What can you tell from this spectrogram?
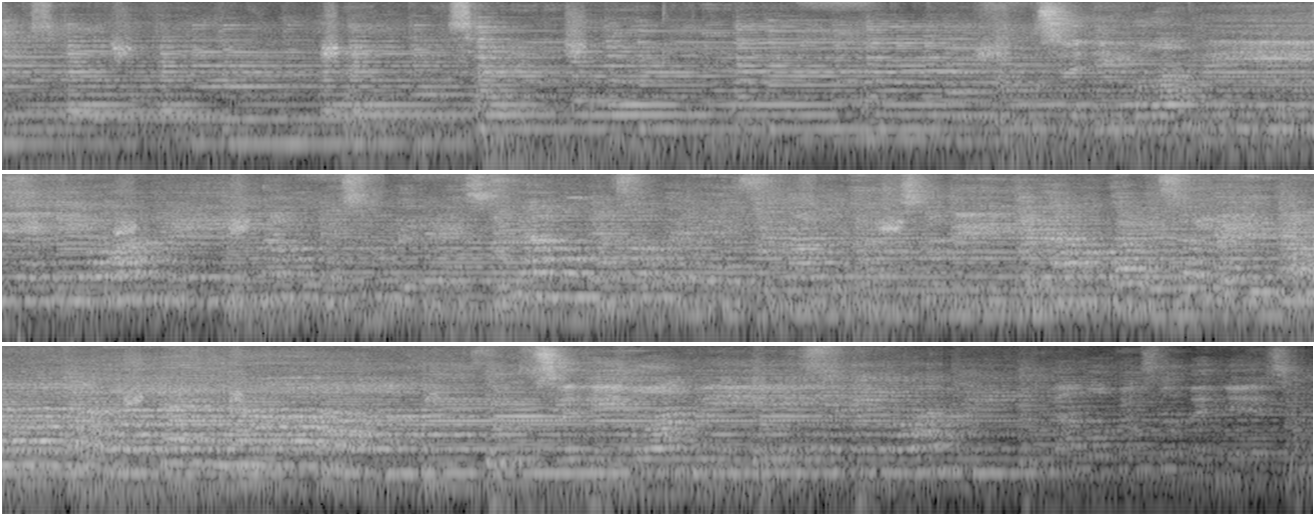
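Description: Choir singing a sacred hymn, with sustained voices in several parts, fading out near the end.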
